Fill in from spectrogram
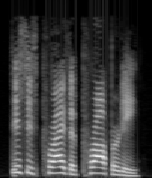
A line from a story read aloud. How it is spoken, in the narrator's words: he called, in a carrying voice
